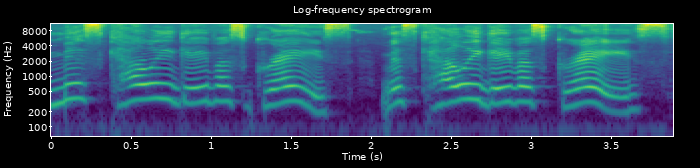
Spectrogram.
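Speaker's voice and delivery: high, toned-down, mock little boys' hollering. Retelling boys running back across the restaurant: imitating kids screaming. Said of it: "screaming at the top of their lungs".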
